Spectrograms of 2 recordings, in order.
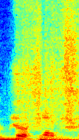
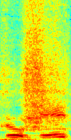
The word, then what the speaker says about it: croquettes: So we have chicken jalfrezi, lahori chana, naan paratha, sauteed vegetables, potato croquettes or croquet, depending on how you say it, or French toast with maple syrup, boiled eggs, good old halwa that has no sugar, and porridge.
